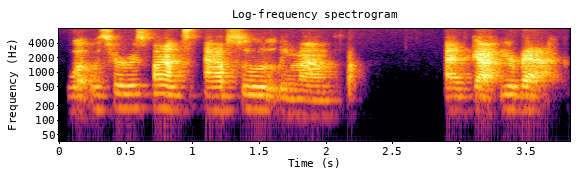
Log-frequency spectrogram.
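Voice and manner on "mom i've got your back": normal talking voice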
